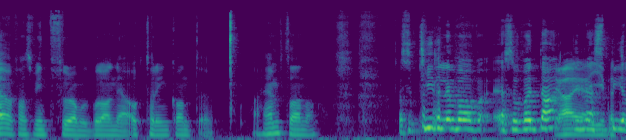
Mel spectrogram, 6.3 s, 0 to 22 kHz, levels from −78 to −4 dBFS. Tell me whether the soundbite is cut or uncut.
uncut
